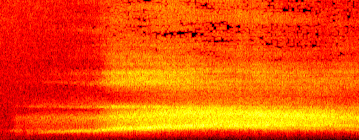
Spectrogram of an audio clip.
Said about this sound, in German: Denn es ist tatsächlich ein Instrument. Es ist ein Windmacher, ein sogenannter.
